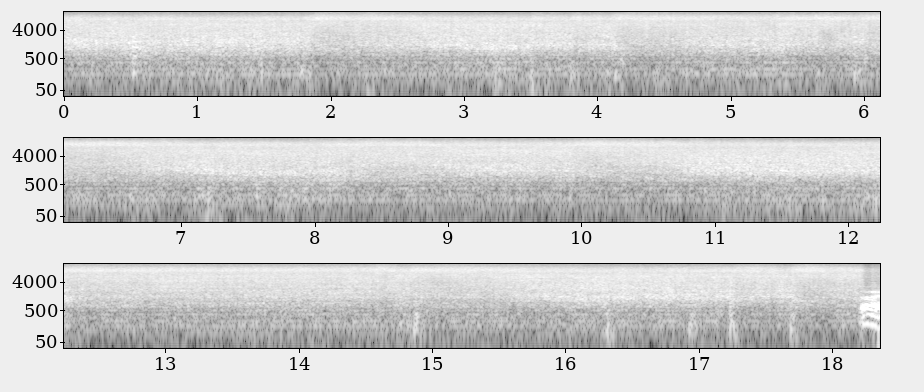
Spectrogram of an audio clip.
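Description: Ground meat browning in a pan for a taco hotdish casserole, giving a steady, loud sizzling hiss that runs unbroken and close throughout, with no talking.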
